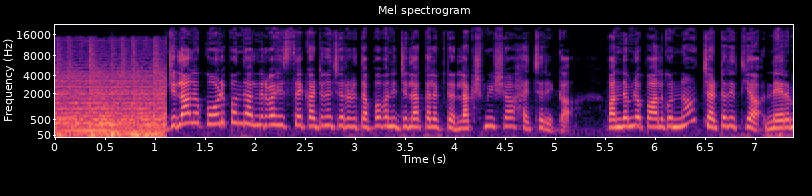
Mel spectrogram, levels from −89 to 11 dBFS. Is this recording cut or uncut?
cut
